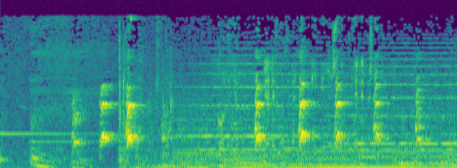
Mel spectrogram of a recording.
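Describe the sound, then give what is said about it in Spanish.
A dog barks several times in irregular, fairly loud bursts, with a high whine in between, over a steady low hum and no talking. “El dueño del perro prepara unos sándwiches ajeno a los recién llegados.”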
